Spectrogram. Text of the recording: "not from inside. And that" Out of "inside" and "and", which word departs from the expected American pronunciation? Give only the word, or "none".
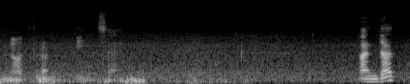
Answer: inside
